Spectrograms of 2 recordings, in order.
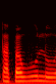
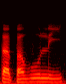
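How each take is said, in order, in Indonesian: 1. Kata itu berakhir dengan vokal 'u'. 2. Kata itu berakhir dengan vokal 'i'. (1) "karena tabawulu" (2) "harusnya tabawuli"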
